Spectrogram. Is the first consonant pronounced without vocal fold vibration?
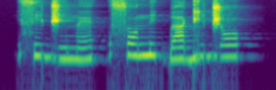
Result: yes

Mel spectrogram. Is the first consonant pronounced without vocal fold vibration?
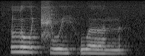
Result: no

